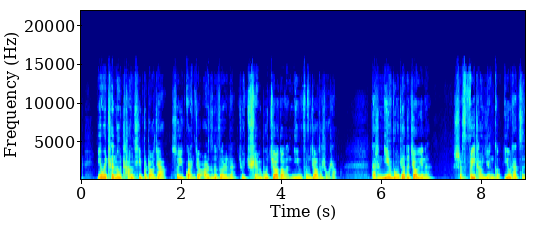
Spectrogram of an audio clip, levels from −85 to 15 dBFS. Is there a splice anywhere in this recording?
no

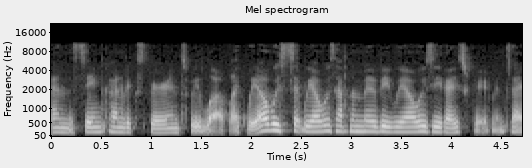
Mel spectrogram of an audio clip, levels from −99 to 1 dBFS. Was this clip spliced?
no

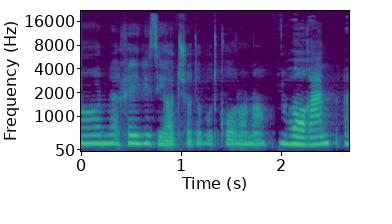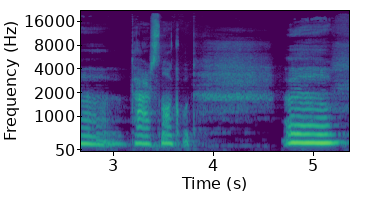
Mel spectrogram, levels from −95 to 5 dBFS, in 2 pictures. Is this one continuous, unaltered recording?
no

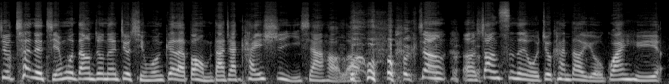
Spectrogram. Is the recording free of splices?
no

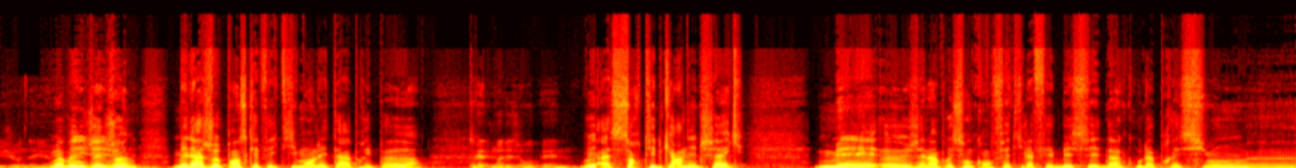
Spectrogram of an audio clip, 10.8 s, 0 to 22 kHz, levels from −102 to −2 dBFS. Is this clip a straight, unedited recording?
no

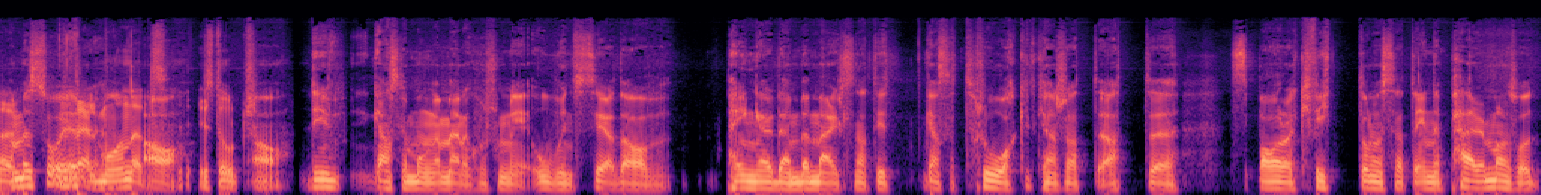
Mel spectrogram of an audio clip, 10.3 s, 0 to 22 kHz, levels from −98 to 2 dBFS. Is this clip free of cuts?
yes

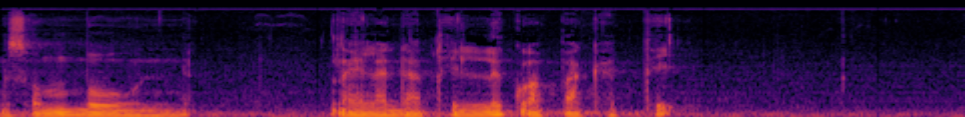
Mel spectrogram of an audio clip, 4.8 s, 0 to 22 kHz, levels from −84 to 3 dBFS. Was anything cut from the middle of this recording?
yes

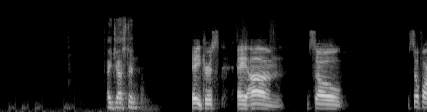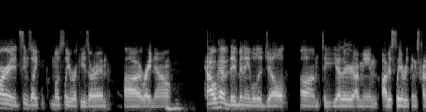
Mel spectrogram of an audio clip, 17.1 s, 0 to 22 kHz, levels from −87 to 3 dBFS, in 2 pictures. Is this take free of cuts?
yes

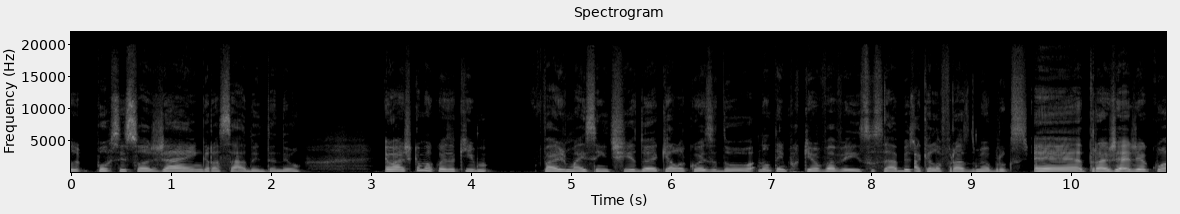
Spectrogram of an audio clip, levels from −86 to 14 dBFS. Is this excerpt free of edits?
no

